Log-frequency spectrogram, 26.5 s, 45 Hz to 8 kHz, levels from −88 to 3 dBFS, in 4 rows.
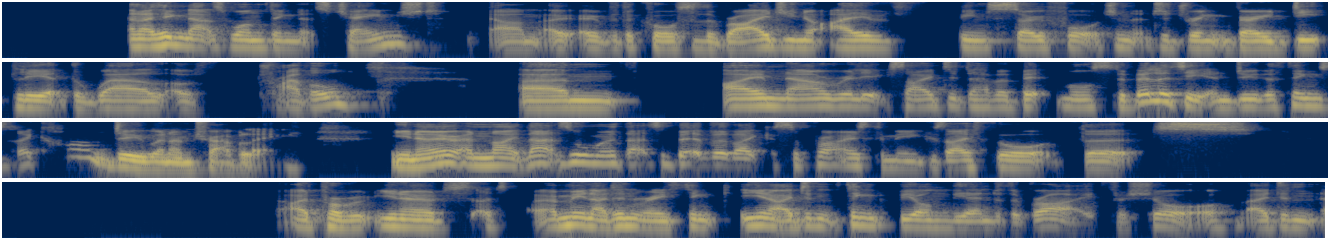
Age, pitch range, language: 20-39, 105-135 Hz, English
